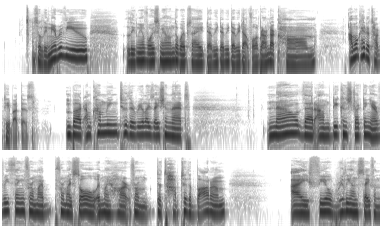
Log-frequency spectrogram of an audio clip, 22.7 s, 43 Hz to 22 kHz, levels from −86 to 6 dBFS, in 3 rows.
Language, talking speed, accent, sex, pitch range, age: English, 140 wpm, American, male, 120-150 Hz, 20-39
